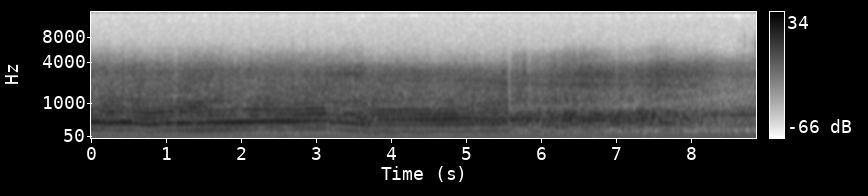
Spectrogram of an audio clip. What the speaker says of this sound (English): Turbocharged cars started in the first 6 positions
